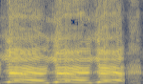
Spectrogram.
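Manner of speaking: loud, high swaggering yeah; confident yeah. Pretend. Believer walking around confident, loud high swagger. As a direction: strut it out loud. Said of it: "you walk around like".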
